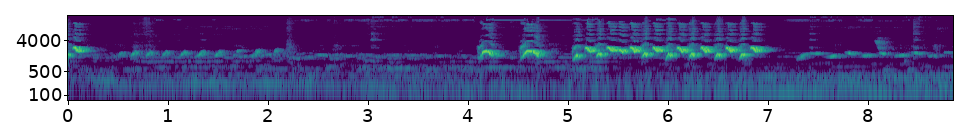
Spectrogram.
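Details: Greater green leafbird, a big-bodied bird from East Java, gives a quiet series of short whistled notes, two loud slurred whistles, then a rapid bubbling run of bright warbled notes lasting two seconds, over a low steady hum.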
